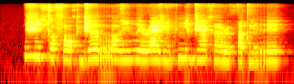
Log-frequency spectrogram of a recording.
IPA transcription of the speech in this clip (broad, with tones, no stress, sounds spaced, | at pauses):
ʒ ɪ˦ ç ɔ˨ s ɔː˨ x d͡ʒ əː˦˨ r ɔ˦˨ ɣ i˦ β ɪ˨ ɹ æː˦˨ ʒ ĩ˦ f ɲ ɪ˦ d͡ʒ ɛ̃ː˦˨ x ə̃ː˨ ɹ θ ɑ˨ t ĩ˦˨ r ɪː˦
